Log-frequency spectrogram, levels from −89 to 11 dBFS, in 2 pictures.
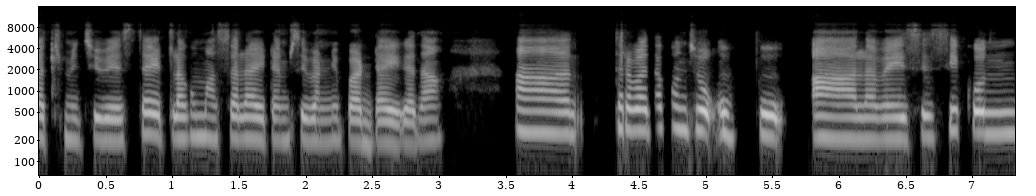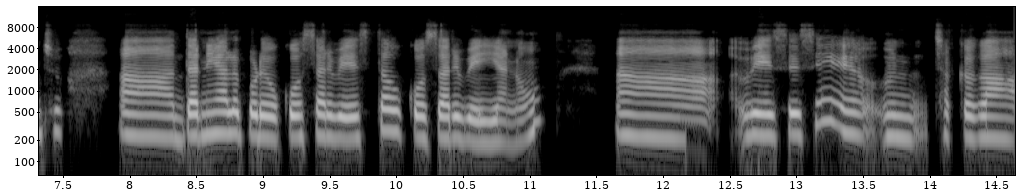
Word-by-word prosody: పచ్చిమిర్చి 210 -2 -3
వేస్తా 200 +5 -2
ఎట్లాగో 215 0 -2
మసాలా 215 +1 -2
ఐటెమ్స్ 200 0 -7
ఇవన్నీ 200 0 -5
పడ్డాయి 185 -1 +1
గదా! 195 +3 -1 0.7
ఆహ్, 255 -1 +2 0.3
తర్వాత 275 0 +3
కొంచెం 280 -2 +2 0.2
ఉప్పు. 455 - +1 0.4
ఆహ్, 215 -1 +3
అలా 210 0 -1
వేసేసి, 210 +4 -1
కొంచెం 250 +1 +2 0.5
ఆహ్, 230 -1 +1
ధనియాల 250 +2 +4
పొడి 230 -1 +4
ఒక్కోసారి 225 +1 0
వేస్తా, 215 +6 -1
ఒక్కోసారి 220 -1 +1
వేయను. 185 0 -1 0.7
ఆహ్ 220 -4 0 0.3
వేసేసి, 240 +6 +2 0.5
హ్మ్. 225 -2 -2 0.2
చక్కగా 220 -1 0
220 Hz, 110 wpm, -24 LUFS, 210-245 Hz, 0.7 s, ధనియాల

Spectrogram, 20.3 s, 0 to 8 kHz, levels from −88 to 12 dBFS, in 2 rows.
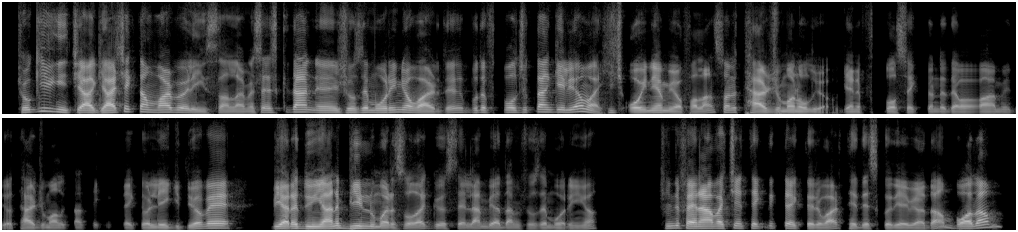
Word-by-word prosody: Çok 160 +6 -3
ilginç 185 -10 -2
ya, 130 - +9
gerçekten 155 +7 +3
var 155 0 +4
böyle 135 -6 +1
insanlar. 105 -2 -5
Mesela, 110 +8 -4
eskiden, 160 +3 +2
eee, 130 -2 -1
Jose 130 +3 -1
Mourinho 145 +1 0
vardı. 135 +4 -1
Bu 145 +1 -9
da 150 - +1
futbolculuktan 155 +2 -1
geliyor 160 +3 +1
ama 200 - 0
hiç 130 -2 -10
oynayamıyor 115 0 +1
falan. 100 +6 -4
Sonra 150 -1 -5
tercüman 110 -4 +1
oluyor. 95 -4 -4 0.2
Gene - - -5
futbol 100 -1 -8
sektöründe 95 +1 -11
devam 90 0 -5
ediyor. 85 -1 -12
Tercümanlıktan 95 0 -7
teknik - - -29
direktörlüğe 95 +1 -4
gidiyor 95 +6 -4
ve 155 0 +4 0.4
bir 135 - +6
ara 140 +1 +6
dünyanın 130 +3 +5
1 150 -1 +3
numarası 115 -5 -2
olarak 125 - -3
gösterilen 115 -1 -6
bir - - -3
adammış 100 -1 -7
Jose 100 -1 -11
Mourinho. 90 -1 -10 0.6
Şimdi 155 +2 -6
Fenerbahçe'nin 145 +1 +6
teknik 150 0 -6
direktörü - - -1
var. - - -2
Tedesco 105 -2 -7
diye 90 -2 -3
bir - - -5
adam. 85 - -4
Bu 130 -1 +3
adam 185 - +2
130 Hz, 165 wpm, -23 LUFS, 100-150 Hz, 0.6 s, ya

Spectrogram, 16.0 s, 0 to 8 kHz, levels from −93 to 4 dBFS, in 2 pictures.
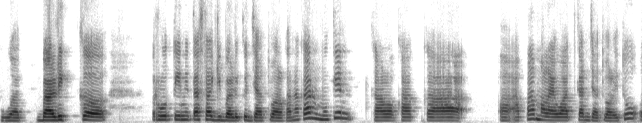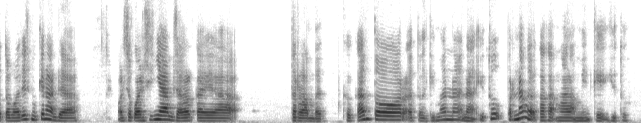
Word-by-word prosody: buat 190 -1 -1 0.2
balik 235 +4 +7
ke 225 -4 +8 0.6
rutinitas 245 0 +1
lagi, 235 -3 +3
balik 205 0 +3
ke - - -1
jadwal, 195 -2 +2
karena 190 +5 -3
kan 335 0 +4
mungkin 315 +5 -2 0.2
kalau 200 0 +2
Kakak, 200 -1 0 0.3
eee, 200 -1 -6
apa 280 +8 -1
melewatkan 210 -3 +1
jadwal 190 0 -1
itu 305 +11 -3
otomatis 210 +6 -5
mungkin 260 +4 -4
ada 180 -3 -4 0.5
konsekuensinya, 200 +7 -1
misalnya 190 0 -2
kayak, 180 -2 -3 0.7
terlambat 170 -4 -5 0.2
ke 185 - -11
kantor 245 0 +1
atau 185 -1 -9
gimana. 245 +5 -7
Nah - - -5
itu 315 -3 -6
pernah 280 +10 -1
nggak - - -2
Kakak 200 0 -6
ngalamin 90 - -6
kayak 90 -1 -9
gitu? 185 -2 -19
205 Hz, 140 wpm, -21 LUFS, 190-245 Hz, 0.7 s, ke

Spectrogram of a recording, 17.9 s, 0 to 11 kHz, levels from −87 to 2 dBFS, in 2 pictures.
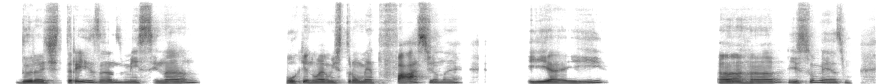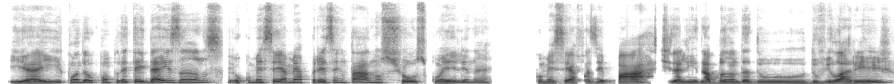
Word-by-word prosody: durante 155 -1 +2
3 185 +4 -1
anos 185 +3 -2
me 180 -1 -4
ensinando, 175 +3 -3 0.9
porque 155 +1 0
não 160 -1 -1
é 155 - +2
um 165 - -2
instrumento 155 -2 -3
fácil, 185 +7 +2
né, 185 +1 -8 0.7
e 155 0 +4
aí 160 +9 -2 1.1
Aham, 155 - +1
isso - - -5
mesmo. 195 -6 -5 0.5
E 165 +1 +2
aí, 160 +4 +3
quando 210 +1 -1
eu 215 +1 +5
completei 205 -2 0
10 220 +4 +3
anos, 215 +6 -1
eu - - -3
comecei 195 -2 -1
a 190 - +2
me 205 +2 +1
apresentar 210 0 +1
nos 210 -2 -3
shows 180 -2 -1
com 165 -5 -4
ele, 170 +6 0
né, 180 0 -6 0.4
comecei 145 +1 -1
a 150 - -1
fazer 155 +1 -5
parte 150 +5 +4
dali, 145 0 +2
da 145 -1 +6
banda 145 +1 0
do 140 -3 -2
do 135 0 -4
Vilarejo. 145 +7 +2
170 Hz, 150 wpm, -21 LUFS, 150-195 Hz, 1.1 s, da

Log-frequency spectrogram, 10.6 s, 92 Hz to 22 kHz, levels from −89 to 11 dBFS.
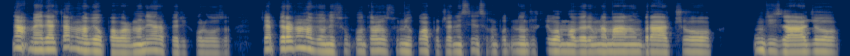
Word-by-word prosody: No, 215 0 +7
ma 180 -1 0
in 180 - +3
realtà 185 +5 +2
non 195 -4 -4
avevo 165 -2 +1
paura, 140 -2 -1
non 150 +3 -2
era 170 -2 -2
pericoloso. 135 0 -13 0.3
Cioè 190 +1 -2
però 200 +1 +5
non 215 0 +1
avevo 160 -5 -1
nessun 150 0 -7
controllo 160 +1 -4
sul 150 +2 -25
mio 150 -2 -6
corpo, 160 -3 -4
cioè 145 +2 -9
nel 150 0 -8
senso 155 -1 -16
non 150 0 -14
pot 150 +1 -17
non 155 -1 -6
riuscivo 155 +2 -5
a 150 - -2
muovere 145 -1 -1
una 145 0 0
mano, 150 0 +3
un 150 - -6
braccio; 145 0 +1 0.5
un 175 +1 -7
disagio. 150 -1 +2
150 Hz, 190 wpm, -20 LUFS, 145-165 Hz, 0.5 s, No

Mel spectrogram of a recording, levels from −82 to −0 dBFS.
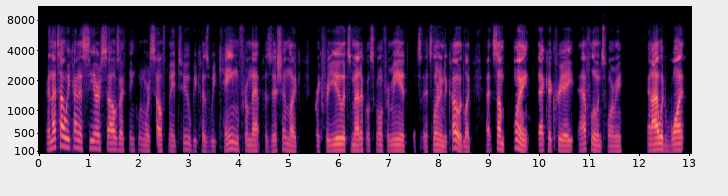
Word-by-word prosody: And 145 +4 -2
that's 185 - +3
how 220 -2 +7
we 190 - +3
kinda 180 -4 -1
see 165 +2 -1
ourselves, 140 -3 +1
I 125 - 0
think, 125 0 -16
when 130 -2 -15
we're 115 -1 -6
self-made 115 -1 -4
too, 145 -2 -8
because 110 -2 -10
we 110 -1 -11
came 140 +3 -1
from 125 -1 -9
that 115 -1 0
position 115 +6 -5
like 110 -3 -2 0.3
like - - -8
for 120 - -6
you 130 +2 +4
it's 125 - +1
medical 120 +1 +2
school 125 0 -7
and 120 - -7
for 115 - -11
me 120 +1 +1
it's 115 - -3
it's, - - -9
it's - - -9
learning 125 -3 0
to 105 - -4
code - - +3
like - - -2 0.3
at - - -6
some 150 -3 +3 0.2
point 125 -10 +6 0.2
that 130 0 +2
could - - 0
create 115 -2 0
affluence 125 -4 -2
for 110 -1 -7
me 110 -1 -5 0.5
and 125 0 0
I 135 +1 +11
would 140 -2 +4
want 135 +5 +4
125 Hz, 225 wpm, -26 LUFS, 115-140 Hz, 0.5 s, I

